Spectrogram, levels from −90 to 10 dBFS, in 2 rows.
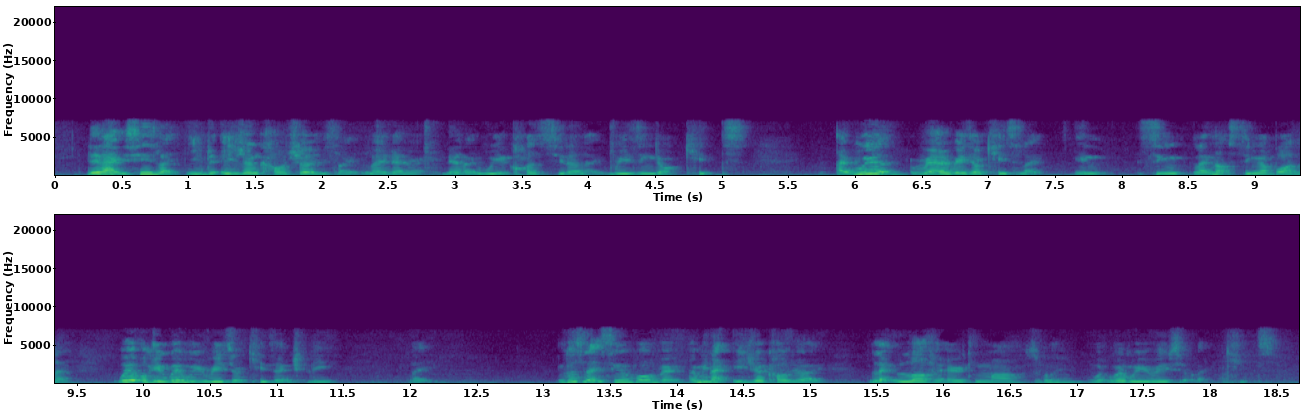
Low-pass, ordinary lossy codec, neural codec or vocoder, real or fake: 7.2 kHz; none; codec, 44.1 kHz, 7.8 kbps, DAC; fake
